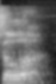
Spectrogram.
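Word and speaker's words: Scylla: entire book and finally here we have skilla sometimes pronounced cilla this was a very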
